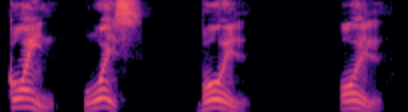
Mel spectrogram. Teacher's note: तो आपको ओ और ई इन दोनों के कॉम्बिनेशन से बन रहा है चौथे नंबर का डिफ्थोंग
